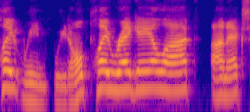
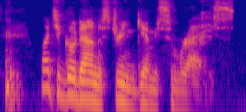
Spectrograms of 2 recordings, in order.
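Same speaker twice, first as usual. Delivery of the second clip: lightly voiced Jiggets; 4 semitones lower, 9 dB quieter than usual. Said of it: "or Jiggets".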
